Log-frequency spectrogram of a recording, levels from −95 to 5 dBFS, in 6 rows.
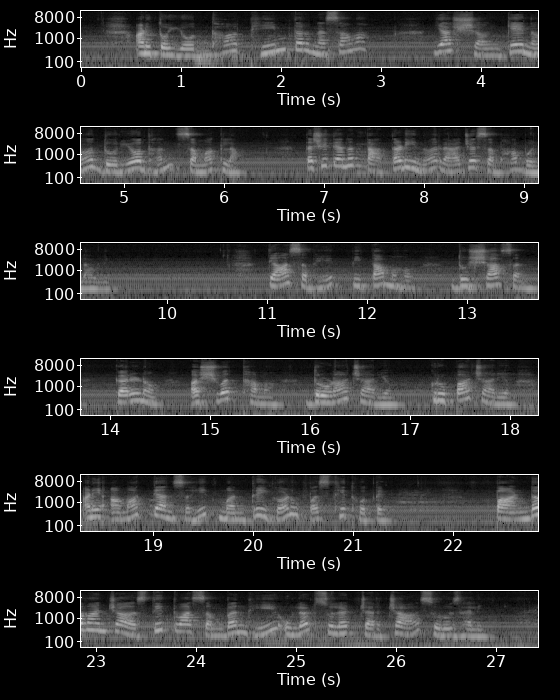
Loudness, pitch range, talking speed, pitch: -37 LUFS, 190-265 Hz, 75 wpm, 220 Hz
